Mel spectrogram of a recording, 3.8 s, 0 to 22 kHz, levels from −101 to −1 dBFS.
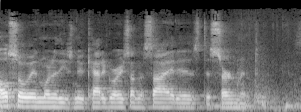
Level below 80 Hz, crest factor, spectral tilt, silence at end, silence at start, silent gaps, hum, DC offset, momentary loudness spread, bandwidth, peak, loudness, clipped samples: -50 dBFS; 16 dB; -4.5 dB/octave; 0 s; 0 s; none; none; under 0.1%; 15 LU; 15.5 kHz; 0 dBFS; -17 LUFS; under 0.1%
